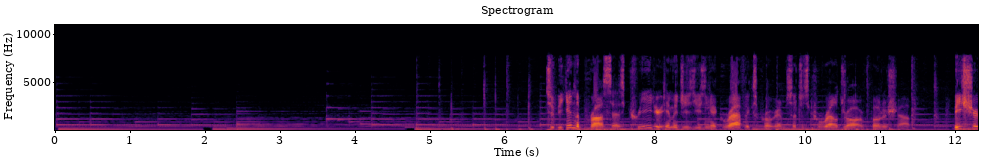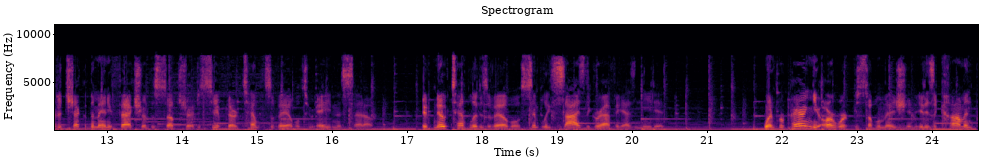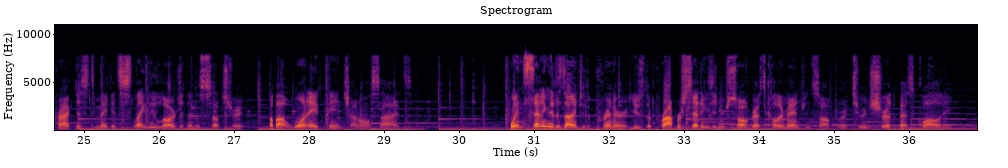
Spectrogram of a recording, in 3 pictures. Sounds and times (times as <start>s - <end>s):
Music: 0.0s - 36.9s
Speech: 6.6s - 11.4s, 12.0s - 16.6s, 17.2s - 20.4s, 21.8s - 29.4s, 30.7s - 36.6s.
